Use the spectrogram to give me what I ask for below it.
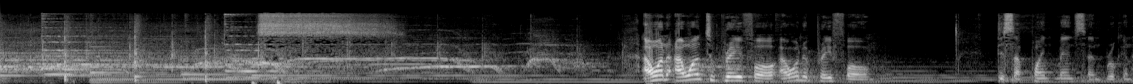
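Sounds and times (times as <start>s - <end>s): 
audience cheering with whoops and shouts: 0.0s - 6.2s
audience clapping: 0.0s - 7.0s
speech: 6.5s - 8.8s, 10.0s - 11.3s.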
